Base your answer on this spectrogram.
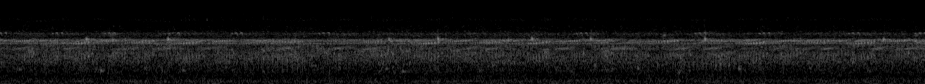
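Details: Numerous frogs croaking at a lake, a steady shimmering trill punctuated by short sharp pulses every second or so, calm ambience otherwise.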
